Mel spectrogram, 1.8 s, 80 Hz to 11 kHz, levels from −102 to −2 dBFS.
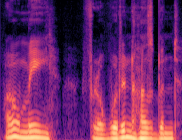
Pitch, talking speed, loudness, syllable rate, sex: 130 Hz, 195 wpm, -15 LUFS, 5.5 syllables/s, male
